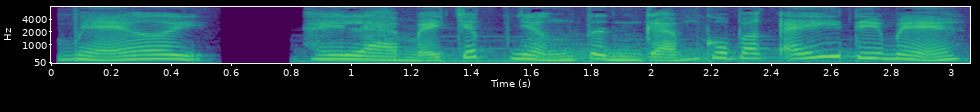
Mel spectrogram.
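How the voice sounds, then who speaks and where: A caring grown-up daughter in a cartoon family drama, played by a woman, at a medium pitch. She talks with earnest, heartfelt emotion while music plays behind her. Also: lively intonation, a little fast, darkish tone, close to an everyday voice. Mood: coaxing. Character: caring, earnest adult daughter, guilty and pleading.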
